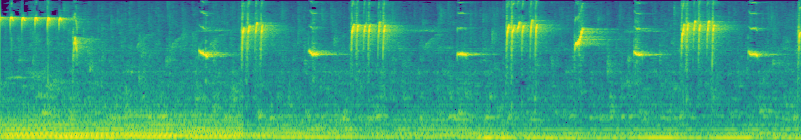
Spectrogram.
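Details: Caged Crimson sunbird giving persistent varied song for training other songbirds: opens with a long very high trill, then bursts of buzzy trills alternating with short high whistles, with low rumble at the start.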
